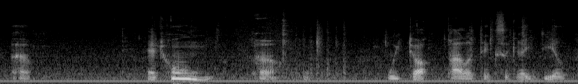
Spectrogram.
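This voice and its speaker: American accent at a fairly slow pace, noticeable background noise behind it. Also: man. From California. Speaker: anthropology professor. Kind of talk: interview. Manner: halting, many fillers.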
